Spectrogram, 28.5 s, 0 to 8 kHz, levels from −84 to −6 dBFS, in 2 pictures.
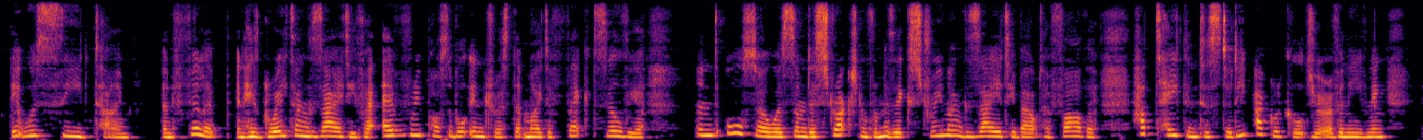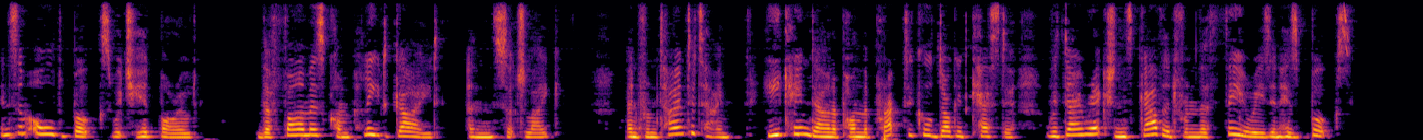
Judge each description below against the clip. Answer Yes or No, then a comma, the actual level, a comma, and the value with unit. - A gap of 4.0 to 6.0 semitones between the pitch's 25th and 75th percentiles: Yes, average, 4.5 semitones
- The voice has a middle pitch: No, high, 235 Hz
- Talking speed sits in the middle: Yes, average, 160 wpm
